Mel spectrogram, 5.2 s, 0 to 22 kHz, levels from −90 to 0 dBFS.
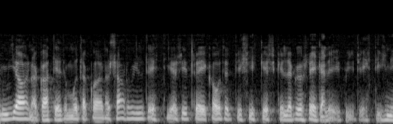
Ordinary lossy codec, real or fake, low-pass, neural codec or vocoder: none; fake; 7.2 kHz; codec, 16 kHz, 16 kbps, FunCodec, trained on Chinese and English, 50 frames a second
